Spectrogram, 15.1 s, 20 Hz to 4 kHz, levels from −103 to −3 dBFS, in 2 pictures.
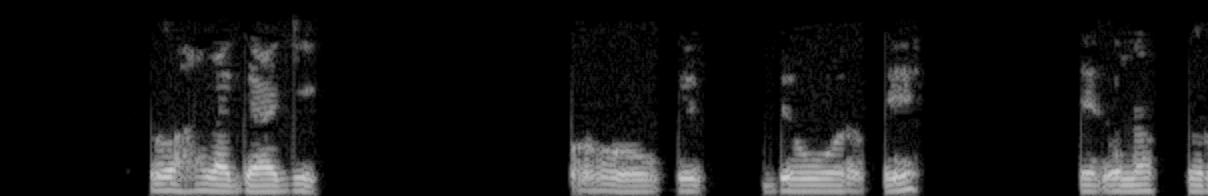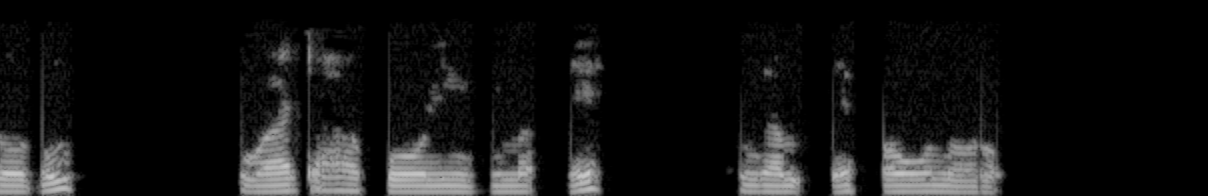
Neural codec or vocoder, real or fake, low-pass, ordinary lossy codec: none; real; 3.6 kHz; MP3, 32 kbps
